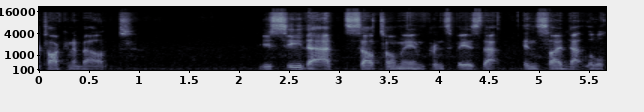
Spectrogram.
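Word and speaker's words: São Tomé and Príncipe: Sao Tome and Principe. Guys, look at that. Just like it sounds. Sao Tome and Principe.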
